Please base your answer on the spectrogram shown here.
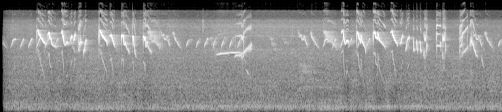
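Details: Oriental white-eye lure song meant to make other birds answer at once: rapid high thin chirps and twittering runs in bursts, with one brief lower whistle midway, over a steady low background hum.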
